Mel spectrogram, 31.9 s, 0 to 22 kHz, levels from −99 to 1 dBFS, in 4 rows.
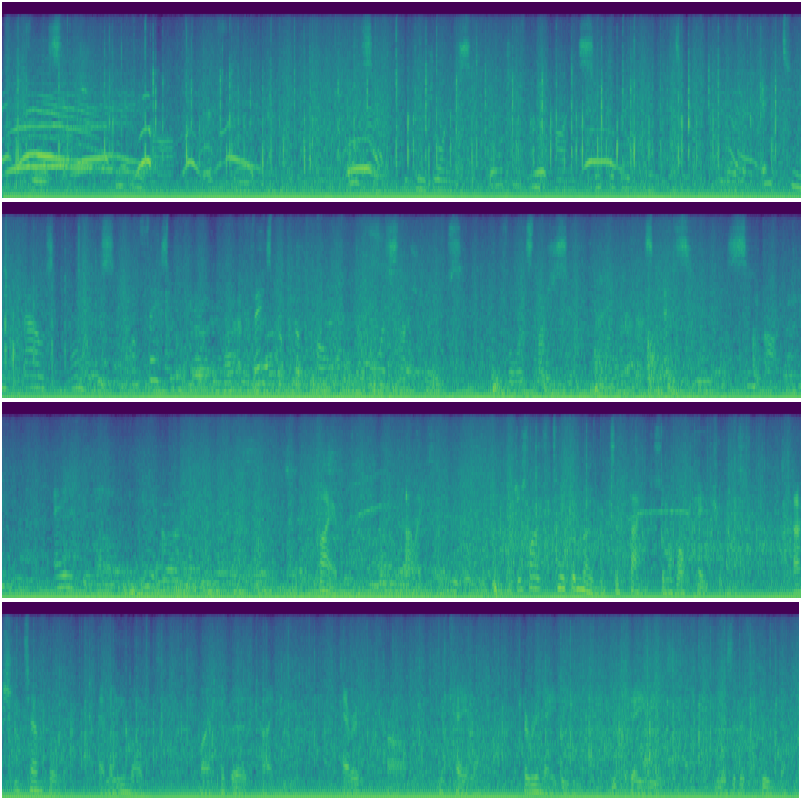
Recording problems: crowd noise; very loud; throughout; 4 dB above the speech
electrical hum; noticeable; throughout; 50 Hz, 10 dB below the speech

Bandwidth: 15.5 kHz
